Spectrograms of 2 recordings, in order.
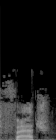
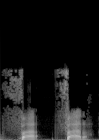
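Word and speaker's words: Fateh: Is it pronounced Fatch? No, Fata. Pardon me. Yeah. I think I mispronounced it.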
